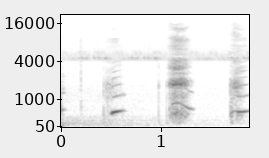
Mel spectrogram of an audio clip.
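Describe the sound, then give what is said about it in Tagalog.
A woman wails and sobs in three drawn-out, rising cries, each separated by short pauses and a faint breathy hiss, fairly loud with no talking. “Natural lang na iiyak ng iiyak yun.”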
